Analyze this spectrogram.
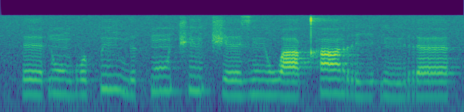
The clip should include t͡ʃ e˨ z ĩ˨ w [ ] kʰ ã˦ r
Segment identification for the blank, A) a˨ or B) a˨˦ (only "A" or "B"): A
